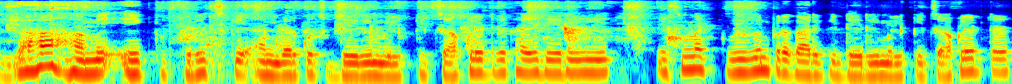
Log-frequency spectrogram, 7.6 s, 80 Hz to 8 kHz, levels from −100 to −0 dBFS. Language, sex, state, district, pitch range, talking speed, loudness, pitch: Hindi, male, Chhattisgarh, Sarguja, 130-155 Hz, 180 wpm, -19 LUFS, 145 Hz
